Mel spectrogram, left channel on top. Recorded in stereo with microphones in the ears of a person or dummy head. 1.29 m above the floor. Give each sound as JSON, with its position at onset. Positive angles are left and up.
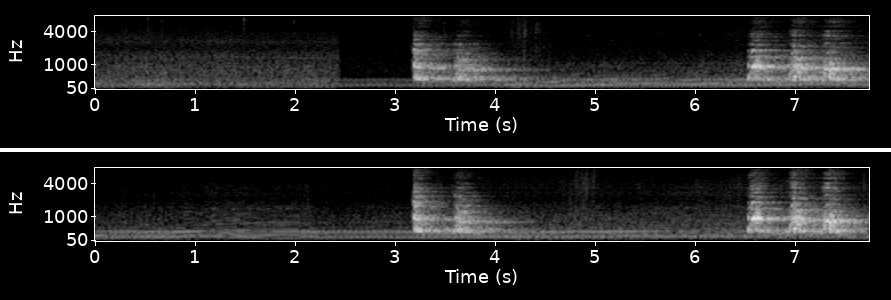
{"t": 3.2, "sound": "a dog barking", "side_deg": -30, "distance_m": 1.8}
